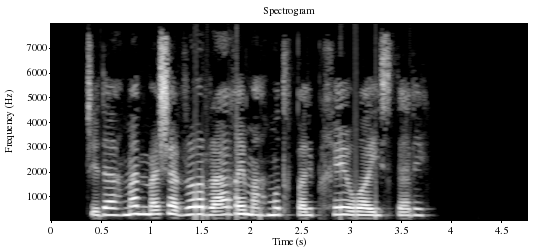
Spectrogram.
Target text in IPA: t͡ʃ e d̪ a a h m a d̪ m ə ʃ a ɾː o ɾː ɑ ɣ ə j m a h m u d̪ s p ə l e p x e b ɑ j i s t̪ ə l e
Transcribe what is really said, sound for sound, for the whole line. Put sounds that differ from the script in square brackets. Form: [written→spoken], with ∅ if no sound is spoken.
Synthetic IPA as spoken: t͡ʃ e d̪ [a→ə] a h m a d̪ m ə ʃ a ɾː o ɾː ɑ ɣ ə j m a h m u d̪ [s→x] p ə l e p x e [b→w] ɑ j i s t̪ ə l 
